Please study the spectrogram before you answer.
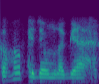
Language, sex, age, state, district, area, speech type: Hindi, male, 18-30, Bihar, Begusarai, urban, conversation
